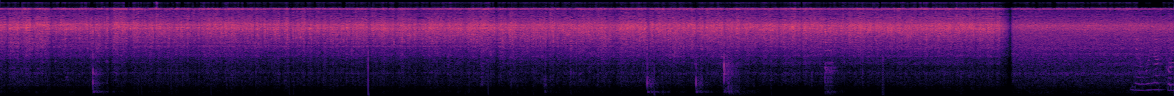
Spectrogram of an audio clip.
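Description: A kilo of ground beef frying in oil in a hot pot, a loud continuous hissing sizzle held steady for a long stretch, broken by occasional scrapes and taps of a utensil.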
